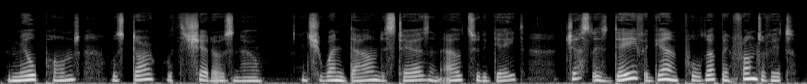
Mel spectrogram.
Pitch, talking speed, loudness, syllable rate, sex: 190 Hz, 210 wpm, -17 LUFS, 4.7 syllables/s, female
